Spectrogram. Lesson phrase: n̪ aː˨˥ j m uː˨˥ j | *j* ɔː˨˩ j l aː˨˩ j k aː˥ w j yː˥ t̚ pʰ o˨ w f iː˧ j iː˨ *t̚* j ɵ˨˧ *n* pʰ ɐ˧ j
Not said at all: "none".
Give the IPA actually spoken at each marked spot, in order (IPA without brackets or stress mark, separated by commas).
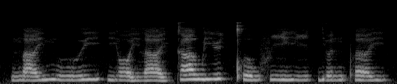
j, t̚, n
